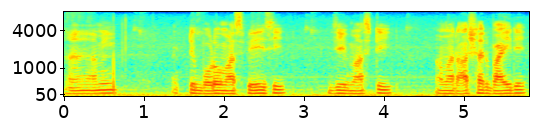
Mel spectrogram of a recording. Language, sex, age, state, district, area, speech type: Bengali, male, 30-45, West Bengal, Birbhum, urban, spontaneous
